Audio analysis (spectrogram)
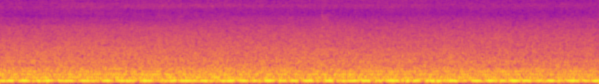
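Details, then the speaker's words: Condensing unit being troubleshot for noise, running: an even, steady compressor hum with smooth fan rush and no knocking or rattling. Normal operation. "Ayon ah mga kaibigan ah bale umandar na itong compressor na to condensing unit inandar na namin"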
